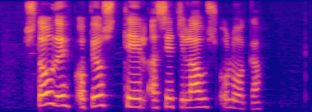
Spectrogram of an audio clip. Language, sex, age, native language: Icelandic, female, 30-39, Icelandic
